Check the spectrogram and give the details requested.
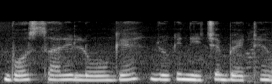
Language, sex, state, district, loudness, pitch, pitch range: Hindi, female, Rajasthan, Jaipur, -13 LUFS, 215 Hz, 210-225 Hz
